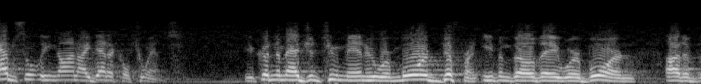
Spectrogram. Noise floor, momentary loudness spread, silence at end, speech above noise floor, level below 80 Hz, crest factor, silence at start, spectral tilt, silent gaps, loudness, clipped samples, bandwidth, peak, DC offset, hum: -44 dBFS; 13 LU; 0 s; 29 dB; -48 dBFS; 12 dB; 0 s; -7 dB/octave; none; -15 LUFS; under 0.1%; 7.6 kHz; -4 dBFS; under 0.1%; none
